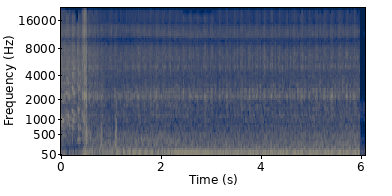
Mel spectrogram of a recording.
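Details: 2001 Dodge Ram 1500, about 215,000 miles, after a new catalytic converter, muffler and tailpipe: the engine catches, rises and holds a smooth, deep, even drone with no rattle, hiss or puffing before cutting off; the exhaust sounds healthy.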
